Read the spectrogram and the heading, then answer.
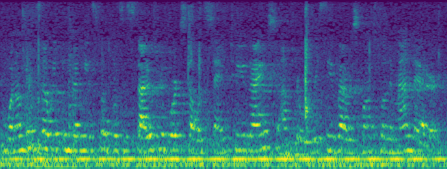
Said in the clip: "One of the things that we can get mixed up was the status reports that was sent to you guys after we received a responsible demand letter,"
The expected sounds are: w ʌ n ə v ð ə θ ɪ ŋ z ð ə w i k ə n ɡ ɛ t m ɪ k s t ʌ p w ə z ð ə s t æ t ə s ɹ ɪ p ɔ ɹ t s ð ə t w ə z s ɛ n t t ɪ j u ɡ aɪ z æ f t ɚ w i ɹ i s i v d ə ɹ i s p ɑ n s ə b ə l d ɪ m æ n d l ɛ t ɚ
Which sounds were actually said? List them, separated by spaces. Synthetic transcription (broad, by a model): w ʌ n ə v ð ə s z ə w i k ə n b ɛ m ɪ s ʌ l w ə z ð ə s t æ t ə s ɹ ɪ p ɔ ɹ t s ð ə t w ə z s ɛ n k t ɪ j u ɡ aɪ z æ f t ɚ w i ɹ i s i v ə ɹ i s p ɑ n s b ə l d ɪ m æ n d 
